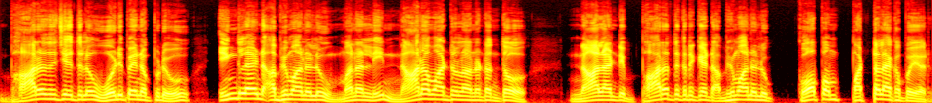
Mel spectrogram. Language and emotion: Telugu, angry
